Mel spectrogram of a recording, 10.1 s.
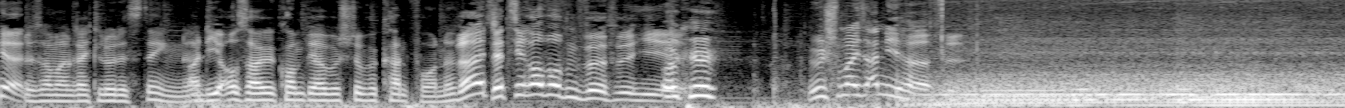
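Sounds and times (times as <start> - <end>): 
speech: 0.0 - 7.5
wheel loader diesel engine roaring at full throttle: 6.7 - 10.0.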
